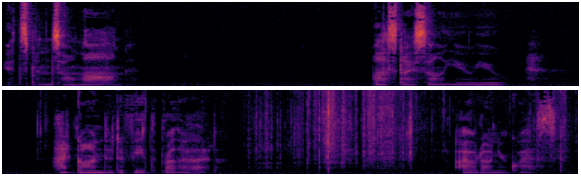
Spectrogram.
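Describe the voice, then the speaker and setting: A woman playing a kind, anxious village innkeeper in a fantasy ASMR roleplay, speaking gently and directly to the listener in a breathy, mostly whispered voice. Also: a little high, flat delivery, takes it slowly, long pauses, a little hiss or hum. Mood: relieved, concerned.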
